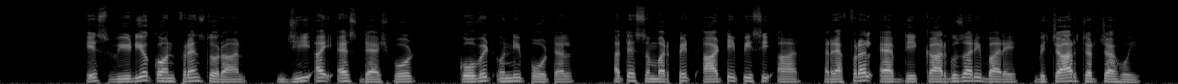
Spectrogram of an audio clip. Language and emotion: Punjabi, neutral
